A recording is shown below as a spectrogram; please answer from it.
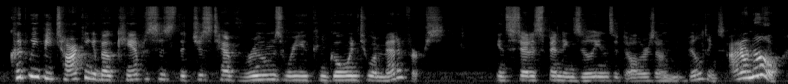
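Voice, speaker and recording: Excitable woman, enthusiastic talker. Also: medium pitch. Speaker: guest conductor. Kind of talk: casual interview chat.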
